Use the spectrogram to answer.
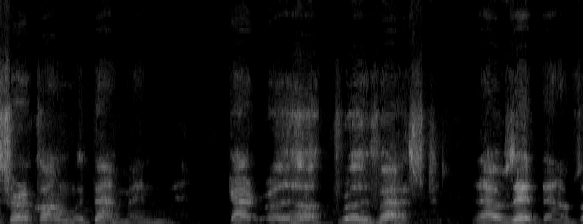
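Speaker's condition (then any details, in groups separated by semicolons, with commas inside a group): Ataxia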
